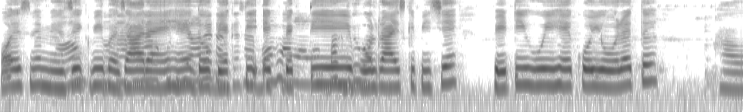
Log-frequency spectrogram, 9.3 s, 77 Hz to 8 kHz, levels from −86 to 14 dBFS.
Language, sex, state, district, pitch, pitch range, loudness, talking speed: Hindi, female, Uttar Pradesh, Gorakhpur, 230 Hz, 220-235 Hz, -30 LUFS, 150 wpm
